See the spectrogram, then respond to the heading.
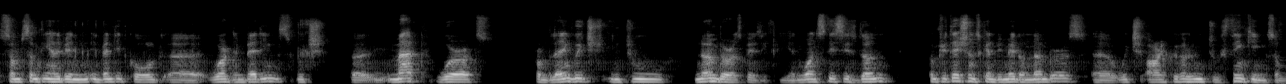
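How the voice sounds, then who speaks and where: A man's dark, mellow tone with fairly even intonation at a moderate pace. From Belgium. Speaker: professor. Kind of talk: keynote lecture. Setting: video call.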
